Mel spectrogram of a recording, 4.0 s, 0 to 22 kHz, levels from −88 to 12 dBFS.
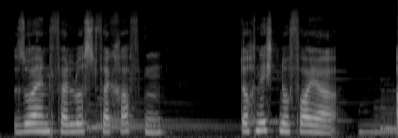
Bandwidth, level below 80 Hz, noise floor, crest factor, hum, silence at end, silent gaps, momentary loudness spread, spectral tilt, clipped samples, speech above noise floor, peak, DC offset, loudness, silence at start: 15.5 kHz; -72 dBFS; -65 dBFS; 18 dB; none; 0 s; none; 15 LU; -4 dB/octave; under 0.1%; 31 dB; -18 dBFS; under 0.1%; -34 LUFS; 0.15 s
